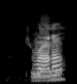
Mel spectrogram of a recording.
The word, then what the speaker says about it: Toronto: But when we get there, we must pronounce Toronto without the second T, because according to people from there, the second T stands for tourist. – Oh. – So Toronto? – Toronto. – Toronto? – T-O-R-O-N-N-O.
